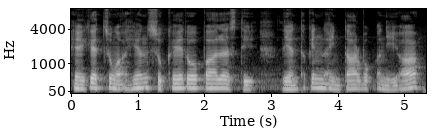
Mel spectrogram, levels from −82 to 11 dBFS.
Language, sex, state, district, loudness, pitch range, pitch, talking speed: Mizo, male, Mizoram, Aizawl, -17 LUFS, 105-125 Hz, 115 Hz, 155 wpm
